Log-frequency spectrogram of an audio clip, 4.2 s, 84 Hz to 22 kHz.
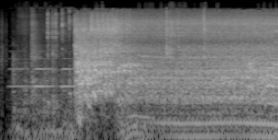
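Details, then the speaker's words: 1995 Pontiac Grand Am 3.1L V6 with new replacement starter, 28-thousandths (1/32 in) shim fitted; thin high squeal over brief cranking and key release, then engine catches and idles; starter squeal on key release, clearance still off. "Still making that high-pitched squeal when I let off the key. Oh, I don't like it."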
